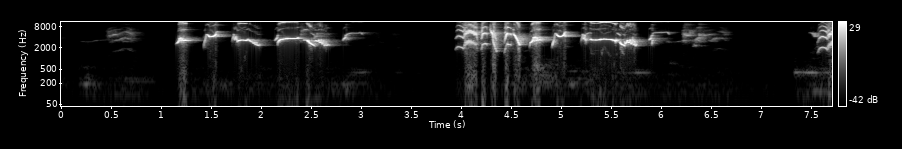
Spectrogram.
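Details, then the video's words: Oriental magpie-robin song played as a lure to rouse other magpie-robins into singing: two dense bursts of loud, varied whistles and sharp chirps, with high clear notes sliding and swooping, separated by a brief pause. "PANCINGAN KACER INI BIKIN GACOR MAKSIMAL || KACER LAIN PUN PASTI BAKALAN KONSLET"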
